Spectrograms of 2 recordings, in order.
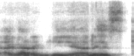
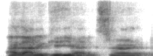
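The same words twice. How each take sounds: First: Said in the usual way. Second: Teasing reluctance. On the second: Real, not acted. Host teasing his live audience with a sighing reveal. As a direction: sigh it out like you're giving away a secret.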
